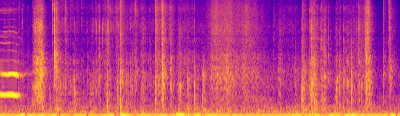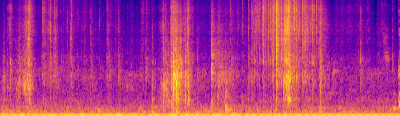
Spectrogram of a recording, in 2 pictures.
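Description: A hockey-card blaster box and its card-pack wrappers being torn open and crinkled by hand, with cards handled in between. Irregular crackles run throughout, with two longer ripping noises, one about four seconds in and one near the end.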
